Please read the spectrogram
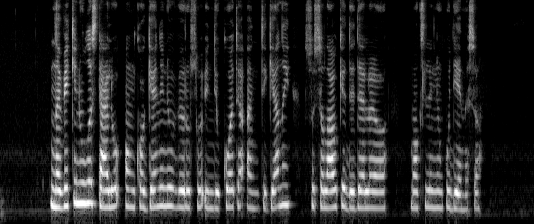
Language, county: Lithuanian, Kaunas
